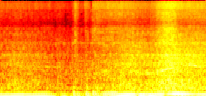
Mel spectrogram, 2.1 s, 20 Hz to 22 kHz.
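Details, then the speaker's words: Mazda MX5 / Eunos Roadster, off the road 13 years, first start after fuel pump and fuel injection relay work: the engine catches cleanly and revs strongly with a deep, even note and no misses. Normal start and rev. "god it's perfect it smells like a lawn mower listen to that i am delighted"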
